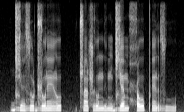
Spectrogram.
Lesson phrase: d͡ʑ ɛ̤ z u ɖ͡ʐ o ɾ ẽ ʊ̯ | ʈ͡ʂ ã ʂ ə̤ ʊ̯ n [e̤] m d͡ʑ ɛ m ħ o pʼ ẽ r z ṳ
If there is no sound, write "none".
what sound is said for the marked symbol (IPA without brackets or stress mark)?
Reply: e̤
